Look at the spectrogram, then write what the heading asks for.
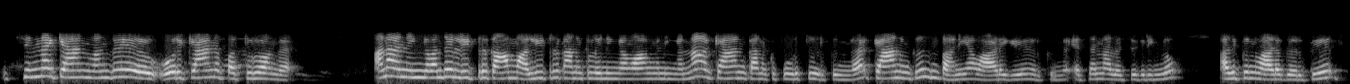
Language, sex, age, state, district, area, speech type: Tamil, female, 18-30, Tamil Nadu, Ranipet, rural, conversation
